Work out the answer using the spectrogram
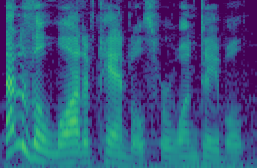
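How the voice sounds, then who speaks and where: A woman's voice: low voice, very animated, fast, faint music behind. A woman streamer chatting playfully and rambling through casual live commentary on a game.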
